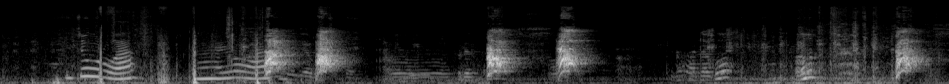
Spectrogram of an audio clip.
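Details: Eight-year-old male Maltese at a vet visit for itchy paws: wavering whines at the start, then short, sharp barks mixed with human speech and indoor noise.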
